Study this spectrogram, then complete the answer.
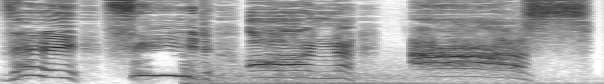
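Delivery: high, desperate screaming; frantic shout. Acted. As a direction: scream for them to listen. Madman screams for belief.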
